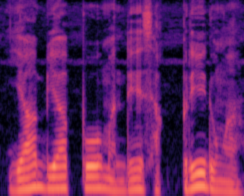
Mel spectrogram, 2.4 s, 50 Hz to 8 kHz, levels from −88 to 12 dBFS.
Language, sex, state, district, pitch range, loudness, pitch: Garo, male, Meghalaya, South Garo Hills, 110-130 Hz, -18 LUFS, 120 Hz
